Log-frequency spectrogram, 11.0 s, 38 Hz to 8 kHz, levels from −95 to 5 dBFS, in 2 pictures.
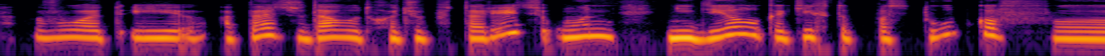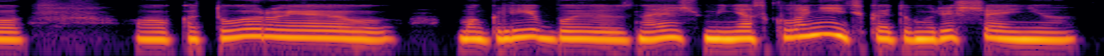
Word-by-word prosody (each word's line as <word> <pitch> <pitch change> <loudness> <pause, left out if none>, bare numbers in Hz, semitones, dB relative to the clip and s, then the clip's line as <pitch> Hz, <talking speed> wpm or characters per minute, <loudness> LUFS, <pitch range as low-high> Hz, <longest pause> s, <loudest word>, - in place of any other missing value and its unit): Вот. 220 -1 -2
И 210 0 0
опять 235 +6 -3
же, 210 - -4
да, 215 +3 +2
вот 215 -4 -3
хочу 200 0 -4
повторить, 225 - -2
он 240 +2 +2 0.3
не 215 0 +8
делал 280 +10 +2
каких-то 210 0 -3
поступков, 240 - -4 0.2
э, 195 -2 +1 0.6
э, 190 -1 0
которые 210 -2 0 0.3
могли 200 +3 +2
бы, 200 -3 +1
знаешь, 200 +3 0
меня 200 0 +6
склонить 250 +5 +1
к - - -8
этому 190 0 +3
решению. 190 -2 +1
210 Hz, 130 wpm, -22 LUFS, 195-230 Hz, 0.6 s, не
